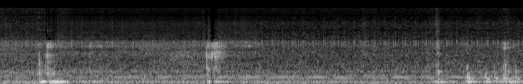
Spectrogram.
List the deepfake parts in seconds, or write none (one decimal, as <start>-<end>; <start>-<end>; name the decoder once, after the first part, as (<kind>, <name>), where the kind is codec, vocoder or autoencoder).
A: 0.6-2.6 (autoencoder, DAC-VAE)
